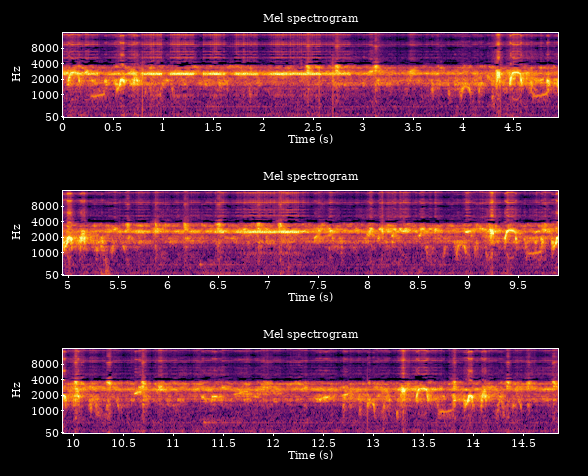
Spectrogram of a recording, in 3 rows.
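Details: African wild dogs, also called Cape hunting dogs, arrive as a pack at Pete's Pond for the first time after their April 5, 2008 release by researchers. Clusters of thin squeals and chirps rise and fall over a steady high hiss.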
